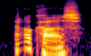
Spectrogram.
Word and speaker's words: LCARS: And I was worried, right, because the actual Lakars is much more muted tones. You're also at 20. Do you pronounce it Lakars or is it Elcars? Elcars. Elcars, because it's not.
